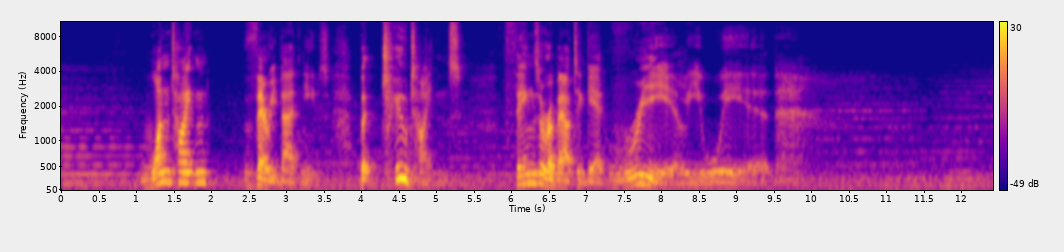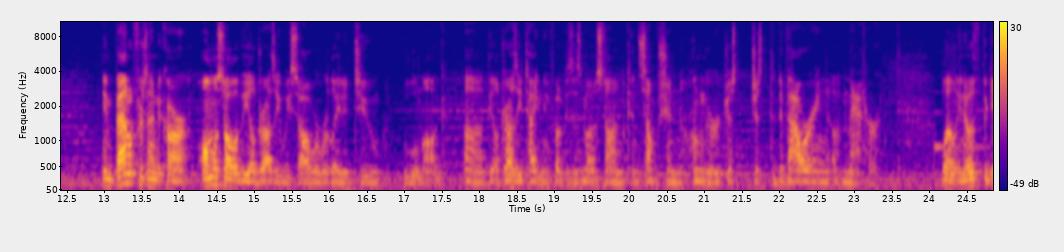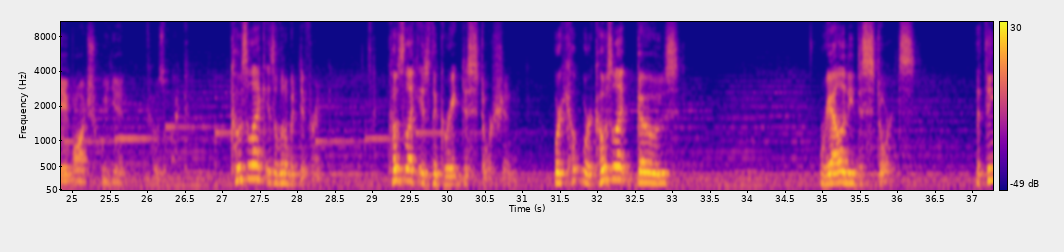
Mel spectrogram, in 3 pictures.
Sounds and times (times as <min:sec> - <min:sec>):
Music: 0:00.0 - 0:37.2
Speech: 0:01.0 - 0:09.6, 0:13.0 - 0:23.4, 0:24.1 - 0:28.4, 0:29.2 - 0:33.2, 0:34.9 - 0:36.3, 0:37.0 - 0:37.2.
